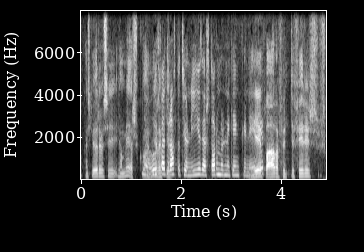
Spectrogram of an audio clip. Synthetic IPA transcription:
kʰanscɪœːɾɪvɛsɪçawmɛːɾ̥skɔːauɾɛfajt̪ɾaht̪at̪ʰiɔɔniːjʏθɛːðɾ̥st̪ɔɾmʏɾɪnːɪcejŋkɪnːɪɛpaːɾafʏnt̪ɪfɪɾɪɾ̥s

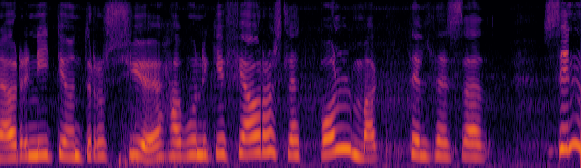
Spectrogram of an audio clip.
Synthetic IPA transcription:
aːwɾɪniːt̪jahʏnt̪ɾɔsjœːɦavɪhunɛhcːɪfjaːwɾaslɛxt̪̚polmak̚nt̪ʰɪlθɛsːað | sɪnː

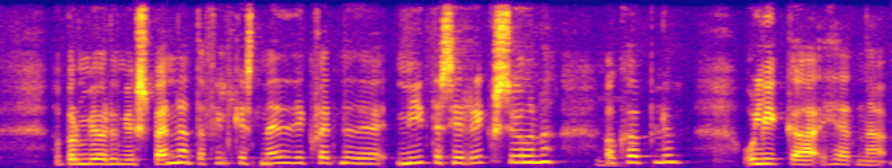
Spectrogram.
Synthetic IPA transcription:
θaðpaɾʏmjœɣvɛɾðʏmjœːɣspɛnːant̪aðfɪlcast̪mɛðvɪkʰvɛt̪nɪðniːt̪asjɛrɪksœɣʏnaawkʰœplʏm | ɔɣliːkaçjɛt̪na

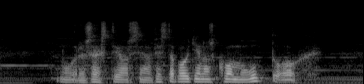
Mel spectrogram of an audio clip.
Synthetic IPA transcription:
nuɛ̰ɾʏsɛjkst̪ɪaːwɾ̥sɛːðanfɪr̥st̪apoːwcɪnaskʰɔːmʏuːt̪ɔx

